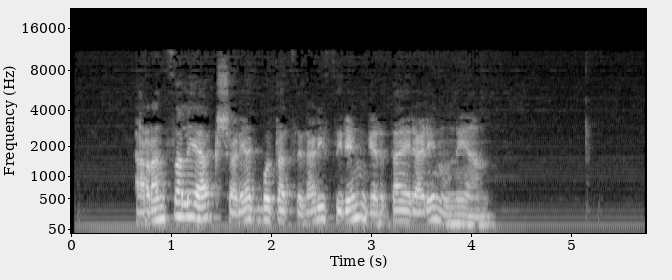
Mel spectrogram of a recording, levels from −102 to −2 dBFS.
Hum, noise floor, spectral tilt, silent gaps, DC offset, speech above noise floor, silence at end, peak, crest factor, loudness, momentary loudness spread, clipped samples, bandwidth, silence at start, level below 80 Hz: 50 Hz at -45 dBFS; -57 dBFS; -7 dB/octave; none; under 0.1%; 35 dB; 1.5 s; -4 dBFS; 18 dB; -22 LUFS; 8 LU; under 0.1%; 11.5 kHz; 0.65 s; -52 dBFS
